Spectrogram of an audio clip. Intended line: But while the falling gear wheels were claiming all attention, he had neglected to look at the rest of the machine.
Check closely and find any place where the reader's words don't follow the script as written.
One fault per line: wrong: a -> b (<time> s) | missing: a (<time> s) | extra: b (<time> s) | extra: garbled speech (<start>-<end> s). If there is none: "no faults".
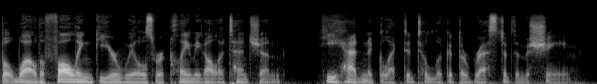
no faults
